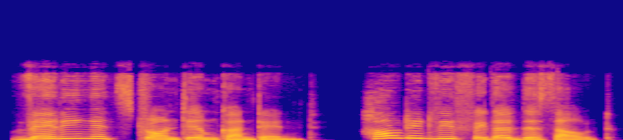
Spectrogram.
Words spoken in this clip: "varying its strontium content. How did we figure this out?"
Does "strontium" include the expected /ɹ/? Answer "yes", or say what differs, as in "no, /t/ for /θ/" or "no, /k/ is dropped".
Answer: yes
